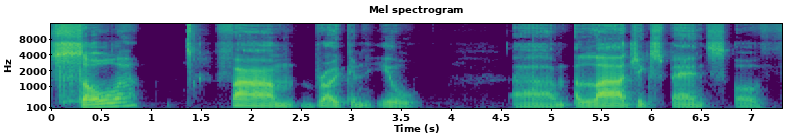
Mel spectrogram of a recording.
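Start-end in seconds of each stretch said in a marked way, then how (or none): 0.0-3.7 slow, careful repeat, "Farm" drawn out. Speaker repeating a place name for a listener, a bit slower. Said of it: "I'll say that again a bit slower".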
